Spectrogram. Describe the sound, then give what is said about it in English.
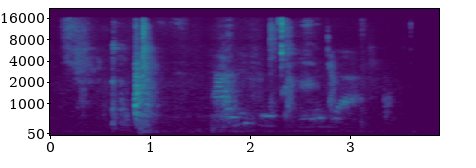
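Children shut a door all the way with a single sharp thump, surrounded by quiet, whispery children's voices talking before and after. “Guys, enough. Close the door. All the way.”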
